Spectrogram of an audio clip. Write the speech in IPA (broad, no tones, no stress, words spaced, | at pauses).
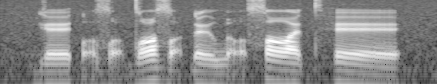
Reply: ɡɛːɗḭzˤɛ̰dˤi zˤɛ̰ɗəːwɛ̰ sˤæːt̪ʰɛː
